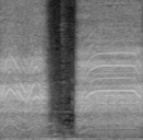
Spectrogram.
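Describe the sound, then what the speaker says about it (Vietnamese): A cordless hammer drill being tested, whining loudly at a high steady pitch in two close bursts, cutting out briefly in the middle before spinning up again. "khoan thường, khoan búa anh em, này là khoan tường ok ha"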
